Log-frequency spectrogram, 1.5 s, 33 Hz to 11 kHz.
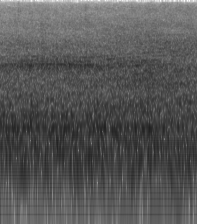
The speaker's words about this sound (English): Bus is passing. 46A going to Dunleary.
